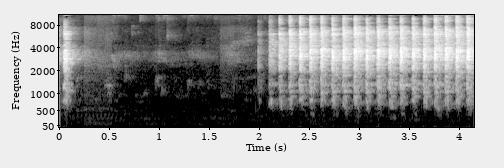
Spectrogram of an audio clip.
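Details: Collared kingfisher in a slowed-down training recording for songbirds: after a short harsh note and a quiet pause, a rapid run of loud, raspy, buzzy notes starts and repeats about three times a second to the end.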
